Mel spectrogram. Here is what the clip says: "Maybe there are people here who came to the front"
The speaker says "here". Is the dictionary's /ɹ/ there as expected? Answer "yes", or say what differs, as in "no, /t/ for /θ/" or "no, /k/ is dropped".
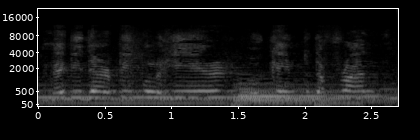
yes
